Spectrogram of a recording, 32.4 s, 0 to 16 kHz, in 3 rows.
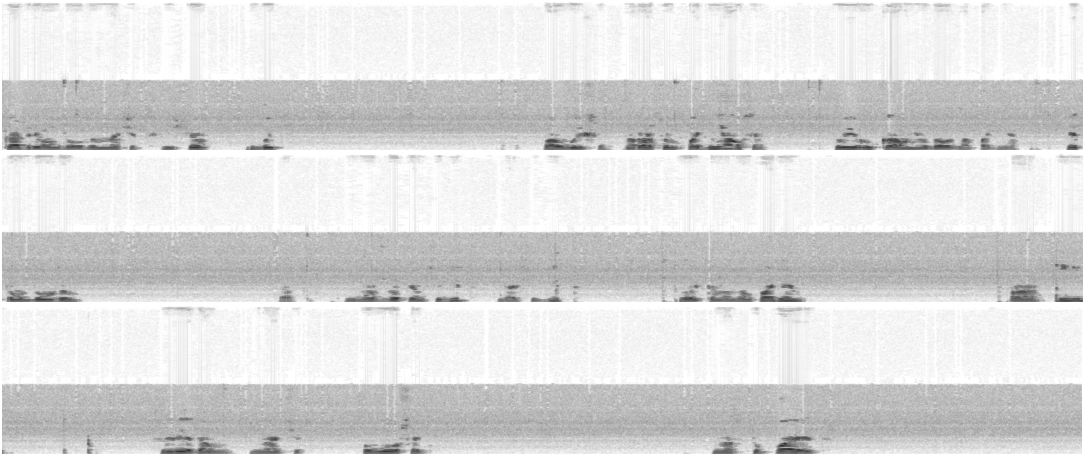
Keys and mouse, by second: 2.4 g, 5.7 middle click, 9.3 g, 10.6 click, 10.9-13.9 middle drag, 14.5-15.9 middle drag, 16.4 KP_1, 21.6 i, 24.3-32.4 drag.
